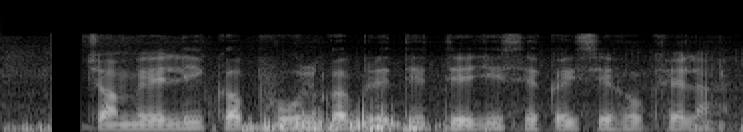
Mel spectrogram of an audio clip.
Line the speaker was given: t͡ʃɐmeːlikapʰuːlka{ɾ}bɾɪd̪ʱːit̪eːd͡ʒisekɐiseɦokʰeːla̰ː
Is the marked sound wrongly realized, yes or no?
yes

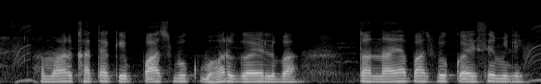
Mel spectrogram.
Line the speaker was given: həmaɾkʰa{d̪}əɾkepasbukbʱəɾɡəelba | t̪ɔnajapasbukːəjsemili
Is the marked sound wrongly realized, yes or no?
yes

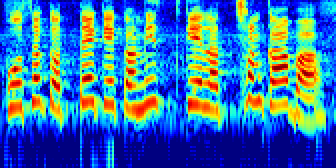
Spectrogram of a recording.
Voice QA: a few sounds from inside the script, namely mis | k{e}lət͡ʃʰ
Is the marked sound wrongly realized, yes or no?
no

